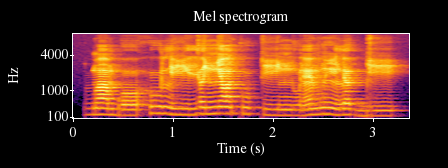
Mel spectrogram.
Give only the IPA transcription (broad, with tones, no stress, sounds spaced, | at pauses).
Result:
b ã˧ b oː˨ h u˦ l iː˨ j ə˧ ɲ ã˦ k u˧ k iː˨ ɲ u˨ ɾ ɛ̃˧ v ĩ˦˨ l ə˦˨ ɡ͡b i˧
